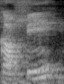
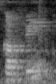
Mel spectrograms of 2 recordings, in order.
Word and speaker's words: Café: Café, it's Café.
